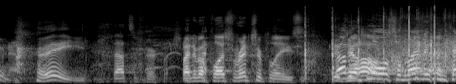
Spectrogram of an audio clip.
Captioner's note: clapping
